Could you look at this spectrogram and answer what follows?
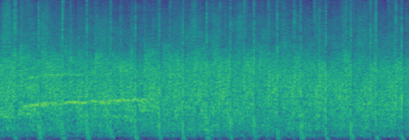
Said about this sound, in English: So I don't know that they've come upstairs yet, but we'll in absentia give a huge round of applause to all those who prepared our feast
